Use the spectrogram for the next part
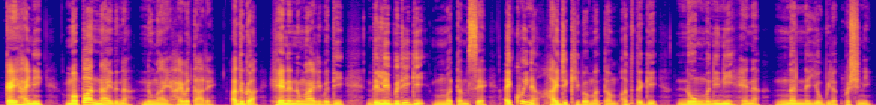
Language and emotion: Manipuri, neutral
